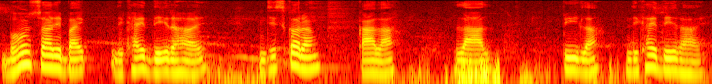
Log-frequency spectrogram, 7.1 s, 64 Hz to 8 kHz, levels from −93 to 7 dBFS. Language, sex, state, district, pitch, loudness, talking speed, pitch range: Hindi, male, West Bengal, Alipurduar, 130 Hz, -18 LUFS, 135 wpm, 125-150 Hz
